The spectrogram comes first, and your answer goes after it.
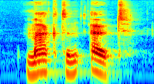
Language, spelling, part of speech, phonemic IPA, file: Dutch, maakten uit, verb, /ˈmaktə(n) ˈœyt/, Nl-maakten uit.ogg
- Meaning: inflection of uitmaken: 1. plural past indicative 2. plural past subjunctive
